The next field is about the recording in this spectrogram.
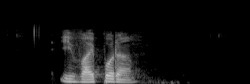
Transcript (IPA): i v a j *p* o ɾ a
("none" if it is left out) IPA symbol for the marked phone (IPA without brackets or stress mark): p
